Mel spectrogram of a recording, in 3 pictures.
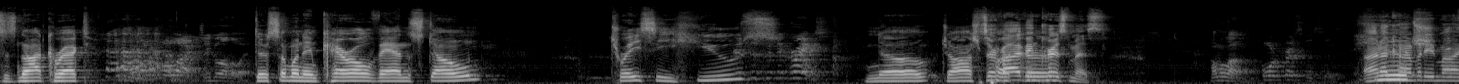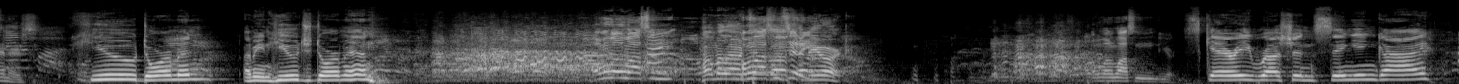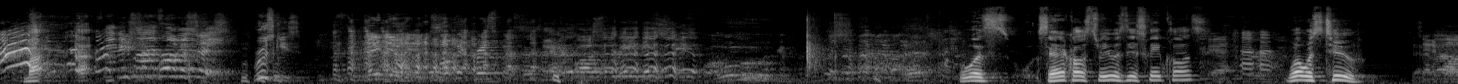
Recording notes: Live from Largo at the Coronet in Los Angeles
